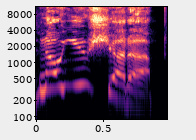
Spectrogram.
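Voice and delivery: high, sharp comeback; indignant retort. Retold or imitated. To Nikita in the locker room, a high indignant retort. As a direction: throw it right back at him, pitched high.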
